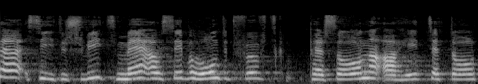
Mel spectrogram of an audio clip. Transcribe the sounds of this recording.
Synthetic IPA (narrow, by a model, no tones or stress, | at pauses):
əsiːd̪əʃʋiːt͡smeːɑʊsːiːbəhʊnd̪ətfʏnft͡sk | pʰɛɾsoːnəʔɑɦɪtɛtoː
